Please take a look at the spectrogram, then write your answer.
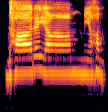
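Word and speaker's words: धारयाम्यहम्: So when we say that word as a whole, we must say Dharayamyaham. That M sound must be prominent when we pronounce that compound word.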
